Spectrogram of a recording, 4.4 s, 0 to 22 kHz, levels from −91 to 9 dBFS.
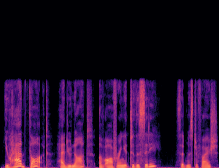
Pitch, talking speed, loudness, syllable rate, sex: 195 Hz, 205 wpm, -20 LUFS, 5.1 syllables/s, female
